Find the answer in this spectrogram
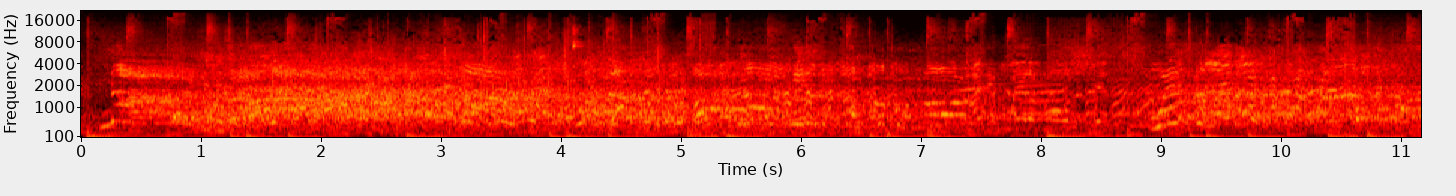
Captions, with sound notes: No! No! (LAUGHTER) Fuck! Oh no! I need a― Oh no! I need a ladder. Oh shit. Where's the ladder?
